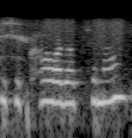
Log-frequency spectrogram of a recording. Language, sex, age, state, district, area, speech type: Bengali, female, 18-30, West Bengal, Malda, urban, conversation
